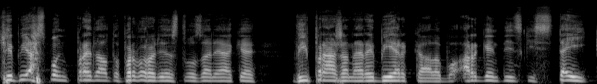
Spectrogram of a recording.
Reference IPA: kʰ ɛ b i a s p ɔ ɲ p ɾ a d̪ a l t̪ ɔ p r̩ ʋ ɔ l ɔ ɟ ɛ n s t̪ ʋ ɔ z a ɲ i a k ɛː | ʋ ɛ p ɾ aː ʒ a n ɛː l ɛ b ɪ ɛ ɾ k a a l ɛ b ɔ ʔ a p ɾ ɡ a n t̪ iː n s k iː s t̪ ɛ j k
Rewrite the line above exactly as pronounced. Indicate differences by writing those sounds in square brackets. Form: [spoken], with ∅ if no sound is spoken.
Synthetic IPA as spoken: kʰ ɛ b i a s p ɔ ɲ p ɾ [ɛ] d̪ a l t̪ ɔ p r̩ ʋ ɔ [ɾ] ɔ ɟ ɛ n s t̪ ʋ ɔ z a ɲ [ɛ] a k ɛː | ʋ [i] p ɾ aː ʒ a n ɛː [ɾ] ɛ b ɪ ɛ ɾ k a a l ɛ b ɔ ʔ a [∅] ɾ ɡ [ɛ] n t̪ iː n s k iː s t̪ ɛ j k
